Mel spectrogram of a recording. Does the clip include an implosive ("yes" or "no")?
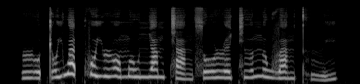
no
